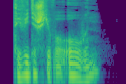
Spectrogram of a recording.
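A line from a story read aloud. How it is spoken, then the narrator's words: Whispered. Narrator (Russian): прошептала Дэвин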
